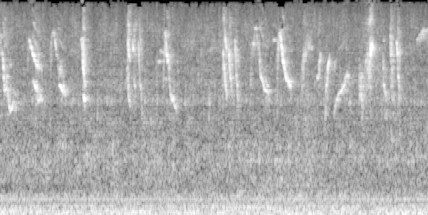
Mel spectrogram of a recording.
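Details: Long-tailed shrike, kept without a cage cover and not flipping, sings a busy run of sharp chirps, down-slurred whistles and short trills packed closely together, with faint low background hum.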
